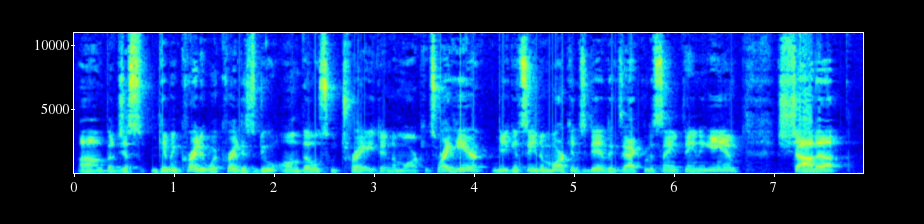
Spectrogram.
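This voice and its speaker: A man's voice: medium pitch, steady tone, normal speed, fairly bright tone. A man casually hosting trading chart commentary in informal, slangy speech, his cheek swollen after having teeth pulled. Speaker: trading video host.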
